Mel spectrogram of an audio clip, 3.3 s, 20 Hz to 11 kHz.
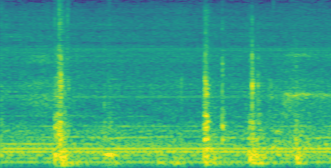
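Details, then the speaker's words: Silhouette Cameo 3 cutter, loading/unloading roller drive with top removed, shaft stops spinning intermittently: quiet motor whir broken by irregular clicks and snaps as the gears catch and lock up; drive gear jamming. "it does appear to be getting jammed in the movement brought up out there and then back this way as well you could hear it see it locking up"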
